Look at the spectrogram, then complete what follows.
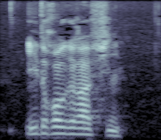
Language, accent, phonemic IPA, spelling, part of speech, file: French, France, /i.dʁɔ.ɡʁa.fi/, hydrographie, noun, LL-Q150 (fra)-hydrographie.wav
- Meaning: hydrography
